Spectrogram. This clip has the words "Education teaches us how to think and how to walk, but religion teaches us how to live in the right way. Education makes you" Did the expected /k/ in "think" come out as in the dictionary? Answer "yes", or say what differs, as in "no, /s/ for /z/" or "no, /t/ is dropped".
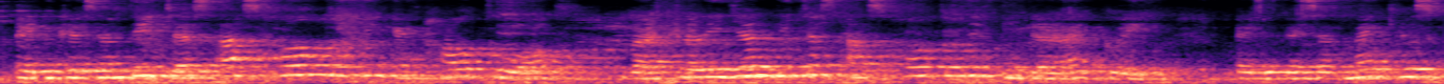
no, /k/ is dropped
